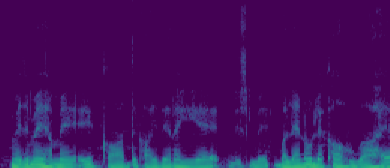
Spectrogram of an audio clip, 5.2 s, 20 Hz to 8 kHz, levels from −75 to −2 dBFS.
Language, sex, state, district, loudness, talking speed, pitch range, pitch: Hindi, male, Bihar, Purnia, -31 LUFS, 160 wpm, 115-120 Hz, 115 Hz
